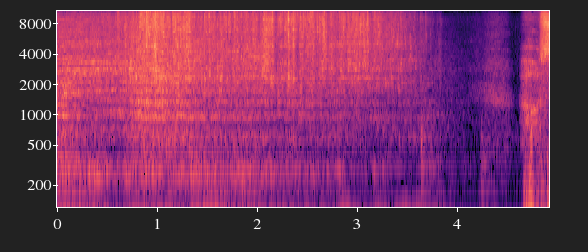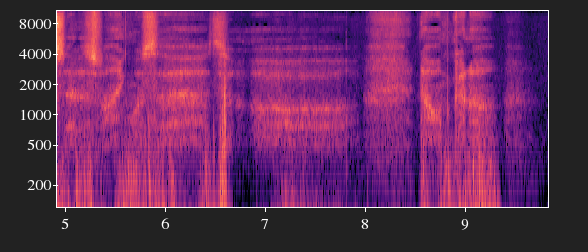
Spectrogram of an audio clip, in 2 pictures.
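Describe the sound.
A toilet flushes up close with a loud, steady roaring rush of water lasting several seconds, then stops abruptly and is followed by breathy voices and gasps.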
